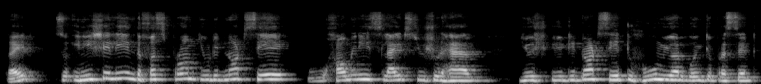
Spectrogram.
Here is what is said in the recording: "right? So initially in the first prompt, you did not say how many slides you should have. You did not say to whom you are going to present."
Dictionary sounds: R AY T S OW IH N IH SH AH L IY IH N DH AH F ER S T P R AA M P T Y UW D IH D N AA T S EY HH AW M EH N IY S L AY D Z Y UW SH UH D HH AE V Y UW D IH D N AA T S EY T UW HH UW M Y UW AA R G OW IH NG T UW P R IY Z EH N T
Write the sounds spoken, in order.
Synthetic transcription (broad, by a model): R AY T S OW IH N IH SH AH L IY IH N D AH F ER S T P R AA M T Y UW D IH D N AA T S EY HH AW M EH N IY S L AY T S Y UW SH UH D HH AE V Y UW D IH D N AA T S EY T UW HH UW M Y UW AA R G OW IH NG T UW P R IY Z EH N T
